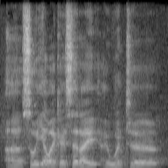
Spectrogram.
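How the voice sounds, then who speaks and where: A man's voice: medium pitch, a little fast, a little hiss or hum. A man talking casually as an interview guest, reflective and rambling with restarts. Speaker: guest designer. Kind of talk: casual conversation.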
